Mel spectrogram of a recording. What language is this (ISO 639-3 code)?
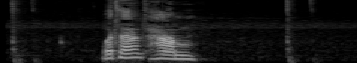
tha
